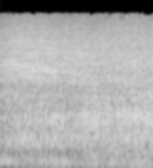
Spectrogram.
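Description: Tyres spin and crunch on loose sand.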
